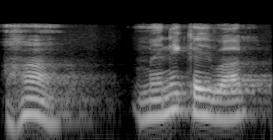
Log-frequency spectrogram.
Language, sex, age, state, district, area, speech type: Hindi, male, 60+, Rajasthan, Karauli, rural, spontaneous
